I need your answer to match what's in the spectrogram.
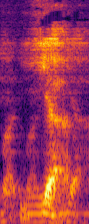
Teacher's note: یا جو ہے وسط زبان وسط تالو سے ادا ہوتا ہے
